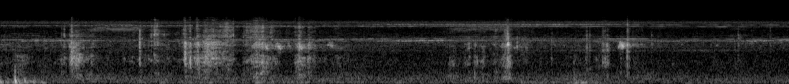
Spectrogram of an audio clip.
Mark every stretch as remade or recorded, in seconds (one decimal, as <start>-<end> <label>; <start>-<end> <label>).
0.0-4.4 recorded; 4.4-5.6 remade; 5.6-7.9 recorded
